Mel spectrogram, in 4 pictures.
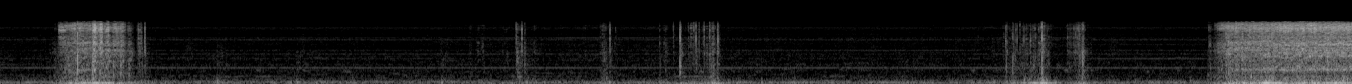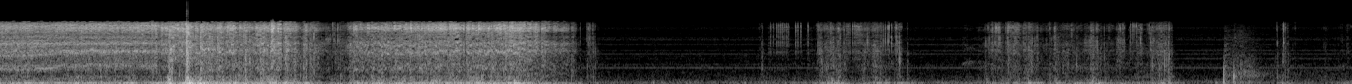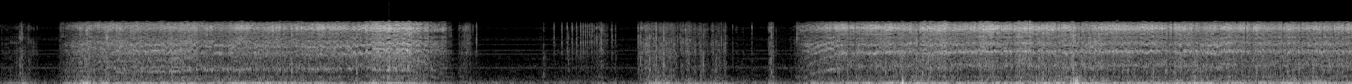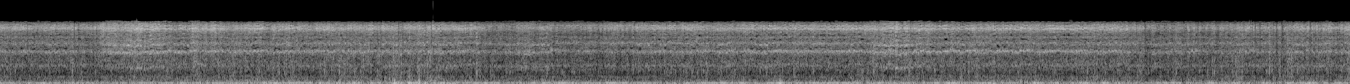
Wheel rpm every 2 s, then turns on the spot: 10, 0, 0, 0, 0, 110, 230, 150, 130, 0, 10, 20, 0, 110, 190, 40, 10, 170, 230, 230, 230, 240, 230, 230, 230, 230, 230.
20-24 32-34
